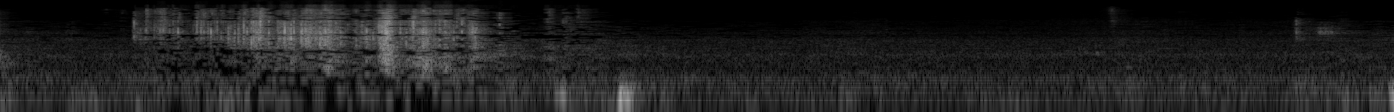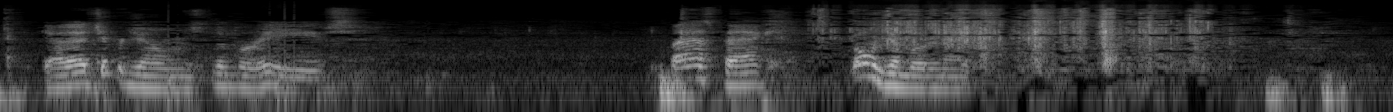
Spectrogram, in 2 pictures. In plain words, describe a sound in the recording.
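Cards in plastic sleeves rustle and crinkle as hands shuffle through them.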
